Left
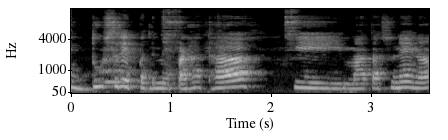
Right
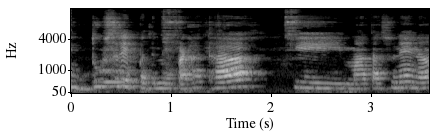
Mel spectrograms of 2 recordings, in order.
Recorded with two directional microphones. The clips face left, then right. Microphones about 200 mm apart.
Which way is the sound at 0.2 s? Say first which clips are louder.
Left 7 dB; 45° left (ahead or behind).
